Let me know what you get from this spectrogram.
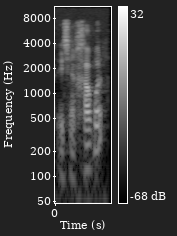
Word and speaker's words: Eisenhower: Y en cuanto a las tareas, a la hora de clasificarlas, pues bueno, aquí el señor Eisenhower, ¿lo he dicho bien? – Sí, señor.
